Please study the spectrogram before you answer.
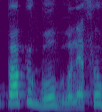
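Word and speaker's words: googol: O Google é o nome Google, só que não escrevendo assim como escreve o Google, escrevendo-se G-U, na verdade é G-O-O-G-O-L. Em vez de terminar com G-L-E, é G-O-L. Pronuncia-se igual.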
